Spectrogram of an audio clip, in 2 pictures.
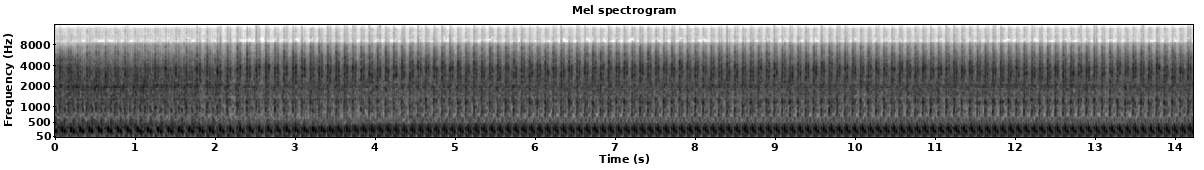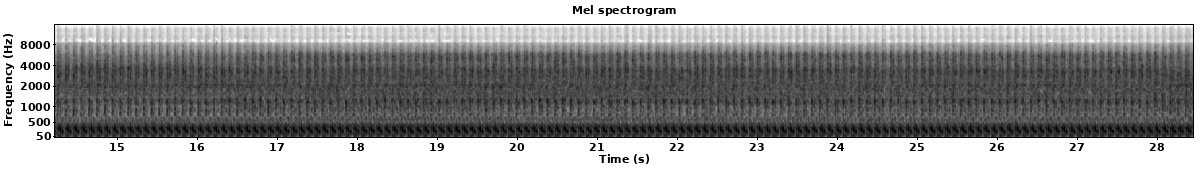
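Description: Small boat engine running steadily under way, a rapid, even knocking close by.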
